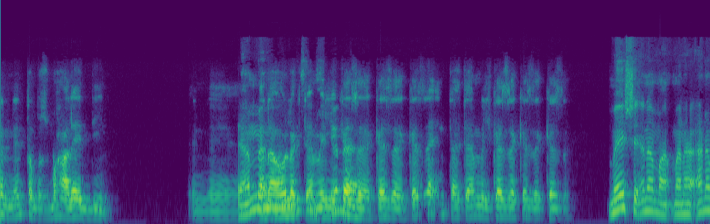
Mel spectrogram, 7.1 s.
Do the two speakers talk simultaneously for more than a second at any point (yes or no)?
yes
